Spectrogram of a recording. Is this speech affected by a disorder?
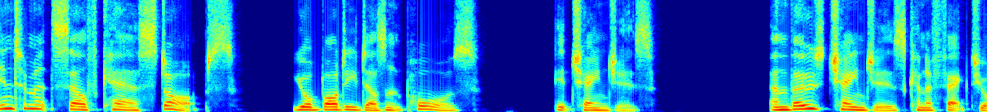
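No.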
